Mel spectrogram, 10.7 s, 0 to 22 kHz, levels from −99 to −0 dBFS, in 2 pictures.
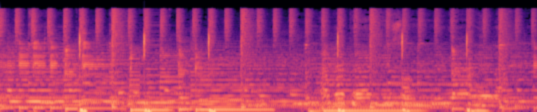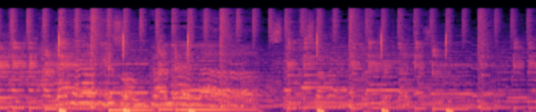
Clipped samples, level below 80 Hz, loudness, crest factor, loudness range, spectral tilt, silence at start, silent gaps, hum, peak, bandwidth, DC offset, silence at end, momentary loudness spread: under 0.1%; -28 dBFS; -22 LUFS; 22 dB; 8 LU; -4 dB/octave; 0 s; none; none; 0 dBFS; 16.5 kHz; under 0.1%; 0 s; 14 LU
